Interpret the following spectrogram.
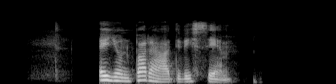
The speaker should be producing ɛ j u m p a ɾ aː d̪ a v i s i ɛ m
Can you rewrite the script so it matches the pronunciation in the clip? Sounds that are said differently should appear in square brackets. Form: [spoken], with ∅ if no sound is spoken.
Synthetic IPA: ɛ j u [n] p a ɾ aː d̪ [i] v i s i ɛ m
